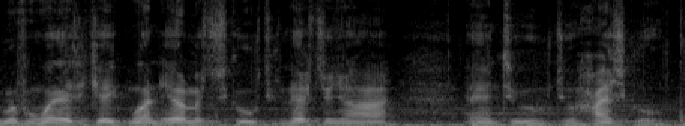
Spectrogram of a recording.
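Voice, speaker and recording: Someone with an American accent talks at a very fast pace with very wide pitch swings, with music in the background and audible room echo. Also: man. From Washington, DC. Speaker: senior housing resident. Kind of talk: interview testimony.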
